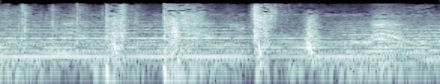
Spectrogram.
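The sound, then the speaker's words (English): A video game crow gives several harsh, raspy caws at uneven intervals, each short and fairly loud, over a steady hum of background game music. “Oh, I like a crow in a video game.”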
